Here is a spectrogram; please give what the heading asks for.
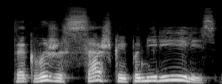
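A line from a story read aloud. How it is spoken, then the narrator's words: Laughing. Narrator (Russian): засмеялась Ирина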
